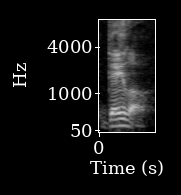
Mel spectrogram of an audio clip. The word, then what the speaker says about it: Dalo: We got Seth Breedlove and we've got Brandon Dalo. I said it right, good. Because it's spelled what, D-A-L-O or something?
